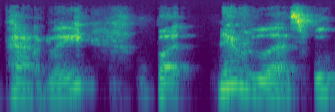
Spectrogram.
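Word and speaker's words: Parler: i assume they pronounce they mispronounce parlor although it should actually be padley but nevertheless we'll call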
